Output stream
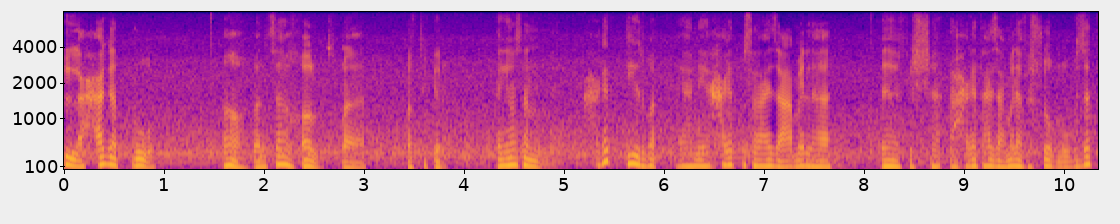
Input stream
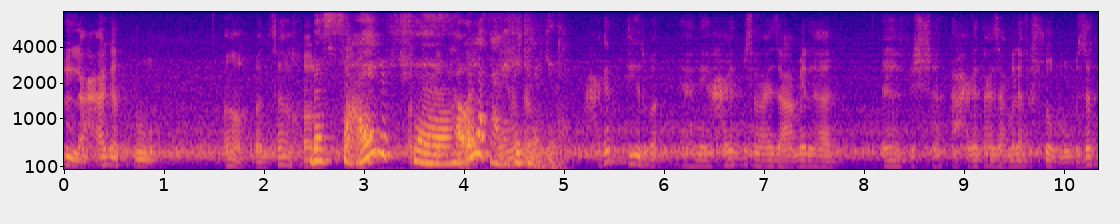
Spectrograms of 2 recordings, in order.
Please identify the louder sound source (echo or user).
user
